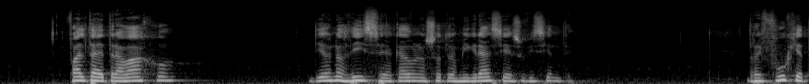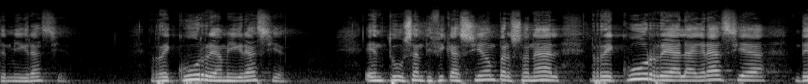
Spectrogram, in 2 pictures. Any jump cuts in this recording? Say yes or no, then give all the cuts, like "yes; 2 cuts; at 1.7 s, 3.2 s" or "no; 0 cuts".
no; 0 cuts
